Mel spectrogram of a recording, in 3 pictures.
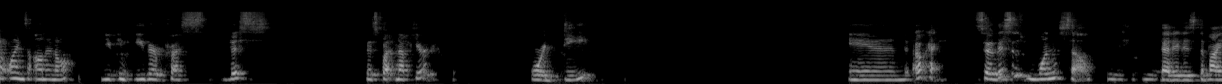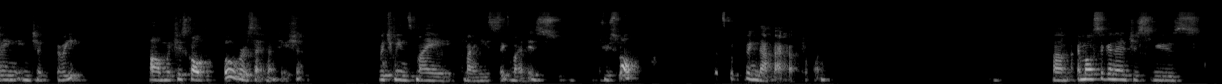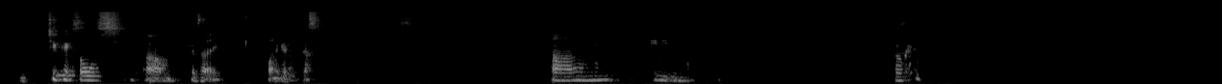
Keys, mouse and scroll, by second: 2.3 click, 2.9 click, 4.6 click, 5.1 click, 5.5 d, 6.1 d, 9.4 d, 17.1 click, 18.1 click, 19.0 1, 21.4 click, 23.0 BackSpace, 23.5 2, 25.4 click, 28.2-28.8 scroll down 2, 28.8-29.8 scroll up 2, 29.2 click, 29.9 click, 33.9 click.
